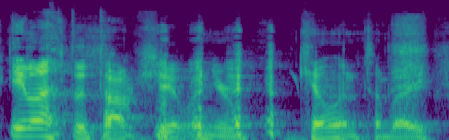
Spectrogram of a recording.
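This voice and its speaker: An American man co-hosting a sports podcast in casual, slangy, joking banter, boisterous and quick to laugh. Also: a little high, big pitch swings, gravelly, fairly bright tone, slightly rough.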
